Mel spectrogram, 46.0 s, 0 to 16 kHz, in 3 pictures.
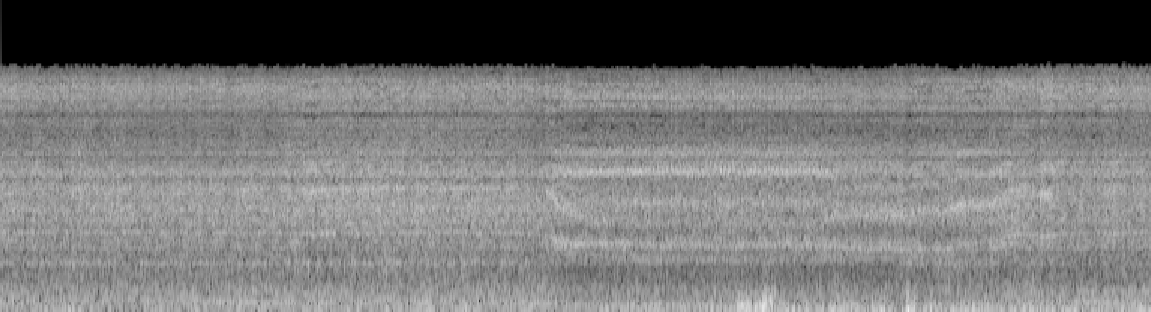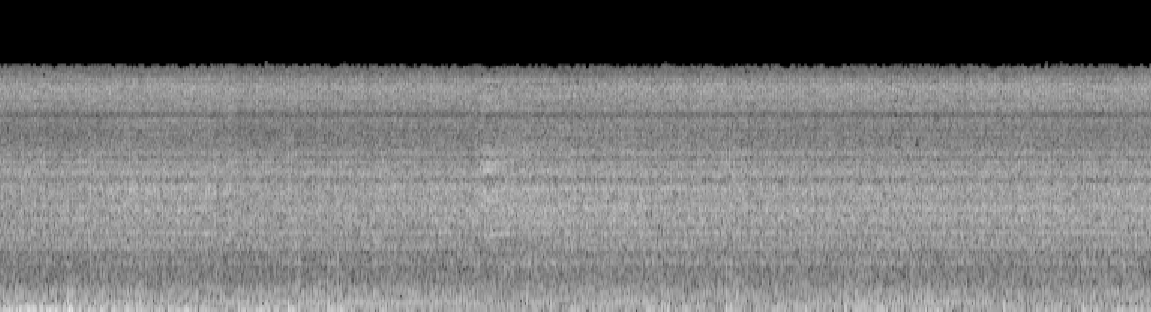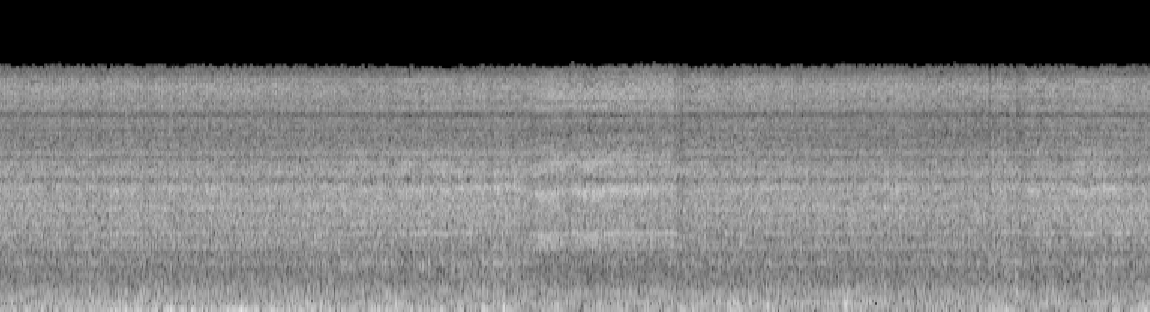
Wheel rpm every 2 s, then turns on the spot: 240, 230, 230, 220, 160, 160, 190, 230, 230, 230, 230, 230, 230, 230, 230, 230, 230, 230, 230, 230, 230, 230, 230.
none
